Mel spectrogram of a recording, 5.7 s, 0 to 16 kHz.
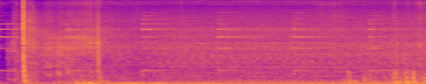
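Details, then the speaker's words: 2009 VW CC 2.0T after the PCV hose was taped off, which stopped the fluctuating idle and whistle (broken PCV valve seal, codes P0507): smooth steady idle, no whistle, a chime sounding about once a second. "here we got a smooth idle [Music] no whistling sound all that noise is coming right out of this PCV there hope this helps everybody out"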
